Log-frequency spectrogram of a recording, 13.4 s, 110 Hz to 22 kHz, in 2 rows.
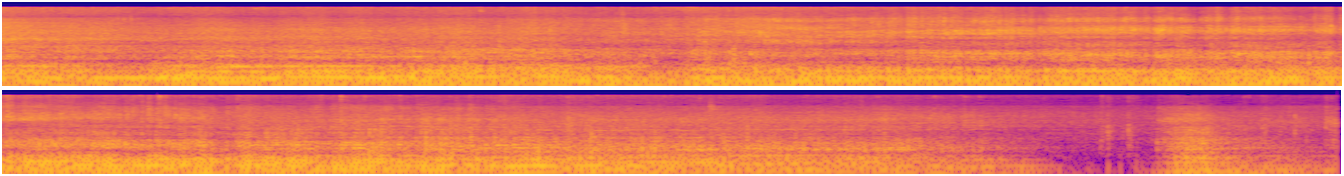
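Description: V8 engine of a swapped Mitsubishi Space Wagon minivan running loud through its 4-inch exhaust as the van pulls away and drives off. The sound fades away about twelve seconds in as the van gets farther off.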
